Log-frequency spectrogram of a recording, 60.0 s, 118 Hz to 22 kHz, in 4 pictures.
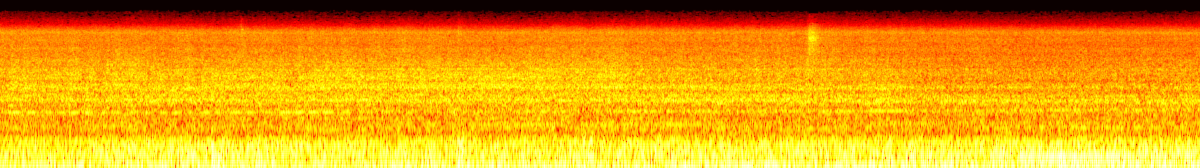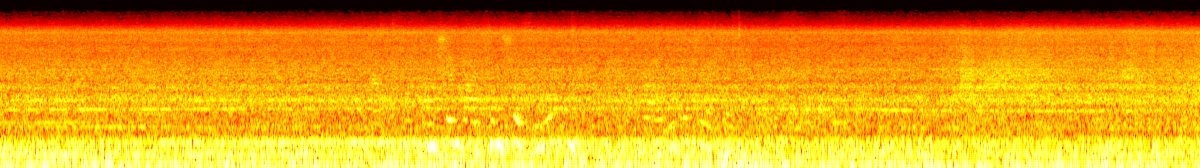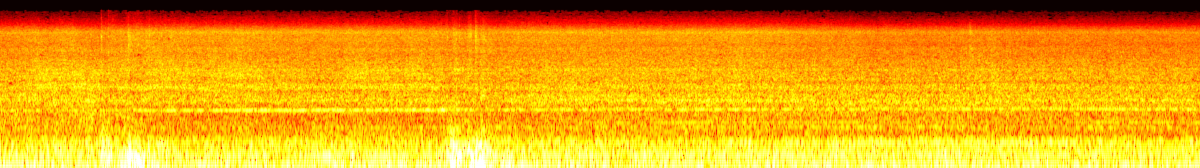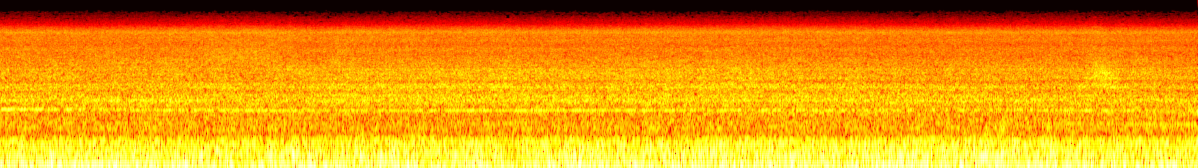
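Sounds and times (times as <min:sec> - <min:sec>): bus engine hum: 0:00.0 - 0:59.9
tyre hiss on wet road: 0:00.0 - 0:59.9.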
